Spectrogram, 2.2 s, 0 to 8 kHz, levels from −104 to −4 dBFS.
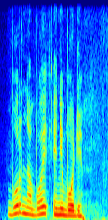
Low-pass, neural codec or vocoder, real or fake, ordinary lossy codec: none; codec, 16 kHz, 8 kbps, FunCodec, trained on Chinese and English, 25 frames a second; fake; none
